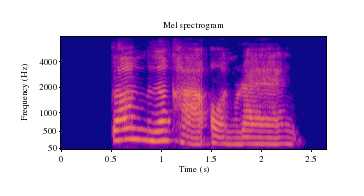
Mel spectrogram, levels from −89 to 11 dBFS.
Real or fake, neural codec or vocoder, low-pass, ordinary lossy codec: fake; codec, 16 kHz, 4.8 kbps, FACodec; none; none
